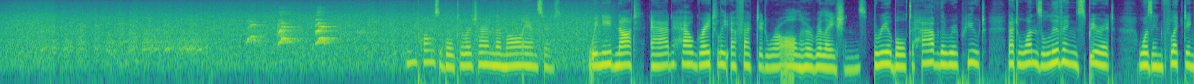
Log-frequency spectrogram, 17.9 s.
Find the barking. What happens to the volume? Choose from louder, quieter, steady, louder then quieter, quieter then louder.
louder.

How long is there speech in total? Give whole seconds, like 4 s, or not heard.
12 s.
